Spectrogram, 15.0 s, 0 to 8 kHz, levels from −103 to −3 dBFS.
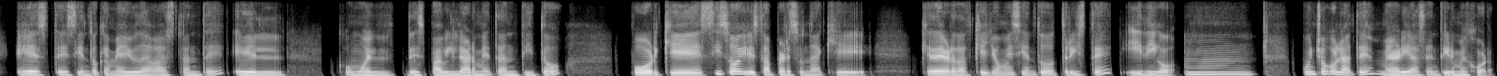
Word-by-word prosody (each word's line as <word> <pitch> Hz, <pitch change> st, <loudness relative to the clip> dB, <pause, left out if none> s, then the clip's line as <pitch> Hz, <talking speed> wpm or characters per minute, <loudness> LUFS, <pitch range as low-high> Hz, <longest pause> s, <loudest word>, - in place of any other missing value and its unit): este, 175 Hz, -2 st, 0 dB
siento 170 Hz, +3 st, -3 dB
que -, -, -4 dB
me 170 Hz, -3 st, -1 dB
ayuda 155 Hz, +1 st, +2 dB
bastante 155 Hz, -, -3 dB
el, 150 Hz, -2 st, +2 dB, 0.5 s
como 160 Hz, 0 st, -1 dB
el 150 Hz, -, -1 dB
despabilarme 155 Hz, +2 st, +1 dB
tantito. 155 Hz, -, -2 dB, 0.7 s
Porque, 185 Hz, 0 st, +4 dB
sí 145 Hz, -4 st, -3 dB
soy 130 Hz, -2 st, +3 dB
esta 180 Hz, -4 st, +2 dB
persona 175 Hz, 0 st, -2 dB
que 445 Hz, -, -2 dB, 0.5 s
que 180 Hz, -, 0 dB
de 180 Hz, 0 st, +8 dB
verdad 170 Hz, 0 st, +3 dB
que 195 Hz, -, -1 dB
yo 190 Hz, -1 st, -2 dB
me 190 Hz, +1 st, -3 dB
siento 190 Hz, -1 st, -1 dB
triste, 185 Hz, -, -2 dB
y 175 Hz, -3 st, -3 dB
digo: 160 Hz, -2 st, 0 dB
"Mm, 225 Hz, 0 st, -3 dB, 0.5 s
un 240 Hz, 0 st, +1 dB
chocolate 230 Hz, 0 st, +1 dB
me 225 Hz, -11 st, -2 dB
haría 155 Hz, +1 st, +4 dB
sentir 160 Hz, -1 st, -1 dB
mejor". 160 Hz, -1 st, -3 dB
175 Hz, 135 wpm, -23 LUFS, 155-195 Hz, 0.7 s, de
